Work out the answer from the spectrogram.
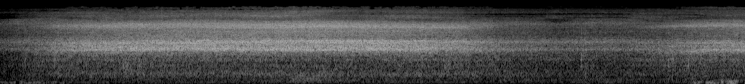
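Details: American barn owl (Tyto furcata), hiss.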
